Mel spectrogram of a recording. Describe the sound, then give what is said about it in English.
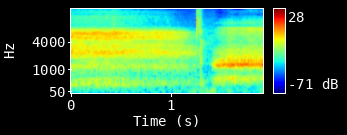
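Deep breathing during a guided meditation: a long, steady, airy breath, a brief break, then another breath that starts more loudly. “nice deep breaths here. Drawing in that energy through both ends of the tube.”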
